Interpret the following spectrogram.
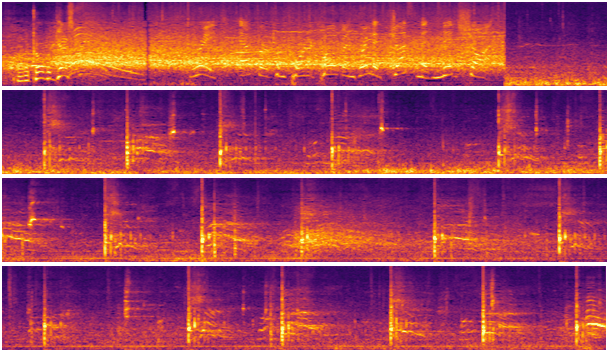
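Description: Crowd cheering and applauding for about six seconds, then cut off abruptly. After that comes a long tennis rally: rackets hitting the ball about once a second, many hits paired with a short grunt from the player, over a steady low broadcast hum.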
